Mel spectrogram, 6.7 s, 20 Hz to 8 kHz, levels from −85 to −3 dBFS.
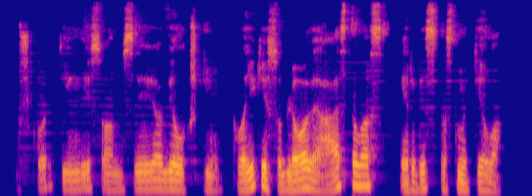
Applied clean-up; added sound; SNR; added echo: neural mask model DeepFilterNet 3.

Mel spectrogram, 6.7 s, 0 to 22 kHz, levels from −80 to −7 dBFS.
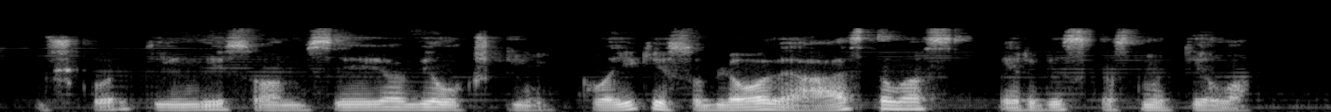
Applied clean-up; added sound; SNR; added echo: neural separator model SepFormer DNS4.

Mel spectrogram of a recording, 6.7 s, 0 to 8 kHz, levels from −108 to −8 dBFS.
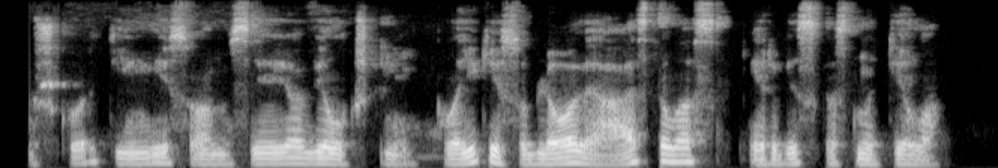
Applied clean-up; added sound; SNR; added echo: none; none; none; none.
